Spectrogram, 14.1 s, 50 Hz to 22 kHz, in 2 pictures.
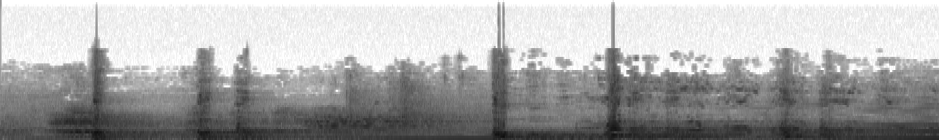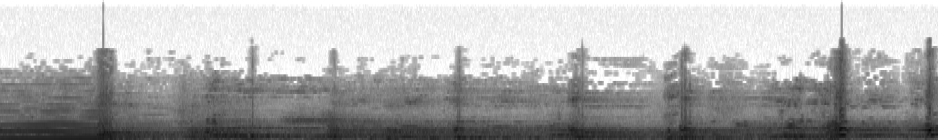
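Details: Dogs at a day care in Oswego, Illinois, during a siren test on January 3, 2012, keep up a chorus of sustained, wavering howls at several pitches, punctuated by abrupt barks every second or two.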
